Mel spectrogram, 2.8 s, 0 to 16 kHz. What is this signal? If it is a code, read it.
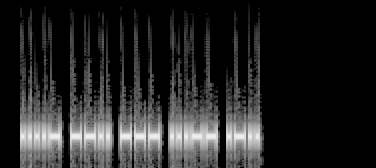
Morse code, heard as a keyed tone, about 44 wpm, 690 Hz. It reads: 4ZO3L
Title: Code Groups - 5 Letter:Numbers - 45wpm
